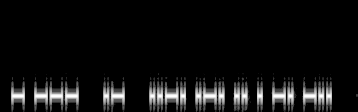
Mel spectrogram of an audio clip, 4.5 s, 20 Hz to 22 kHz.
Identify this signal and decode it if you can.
Morse code, heard as a keyed tone, about 25 wpm, 600 Hz. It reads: TO A FRIEND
